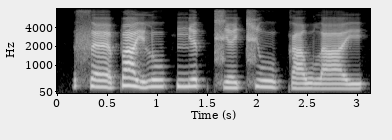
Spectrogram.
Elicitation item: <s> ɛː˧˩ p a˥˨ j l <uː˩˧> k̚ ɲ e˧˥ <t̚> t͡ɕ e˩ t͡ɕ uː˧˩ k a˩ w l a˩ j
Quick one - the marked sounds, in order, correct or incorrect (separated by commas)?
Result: correct, incorrect, correct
